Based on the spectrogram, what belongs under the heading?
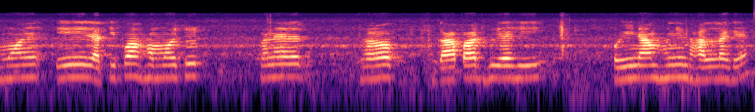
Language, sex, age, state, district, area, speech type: Assamese, female, 60+, Assam, Golaghat, rural, spontaneous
